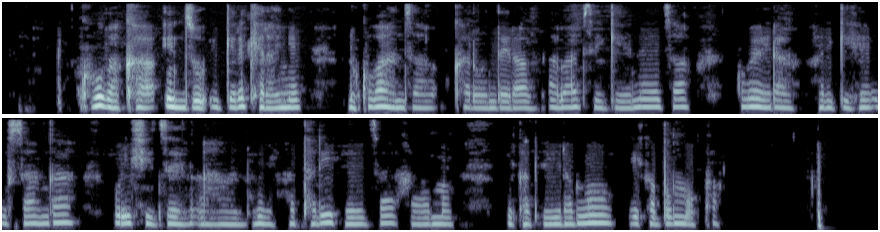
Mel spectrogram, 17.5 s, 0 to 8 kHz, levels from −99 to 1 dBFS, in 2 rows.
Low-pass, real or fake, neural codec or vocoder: 7.2 kHz; real; none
